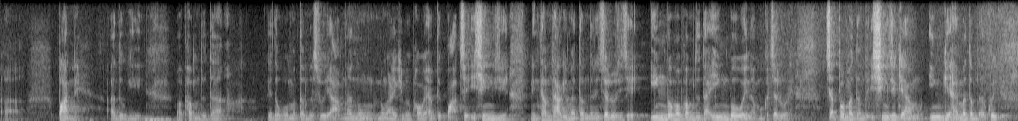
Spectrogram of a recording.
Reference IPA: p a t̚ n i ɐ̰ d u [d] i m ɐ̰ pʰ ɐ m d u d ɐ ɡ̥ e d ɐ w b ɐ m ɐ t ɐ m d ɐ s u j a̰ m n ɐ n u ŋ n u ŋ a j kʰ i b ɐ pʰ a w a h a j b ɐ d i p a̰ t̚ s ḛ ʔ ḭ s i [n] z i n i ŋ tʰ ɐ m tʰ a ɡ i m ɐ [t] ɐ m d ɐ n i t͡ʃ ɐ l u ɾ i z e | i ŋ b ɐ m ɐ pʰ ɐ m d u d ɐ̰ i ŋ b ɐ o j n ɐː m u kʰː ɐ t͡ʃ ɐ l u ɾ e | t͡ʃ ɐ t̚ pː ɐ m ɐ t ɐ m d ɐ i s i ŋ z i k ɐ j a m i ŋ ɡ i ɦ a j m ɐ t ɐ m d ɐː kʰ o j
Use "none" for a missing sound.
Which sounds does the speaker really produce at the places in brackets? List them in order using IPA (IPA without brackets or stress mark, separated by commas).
ɡ, ŋ, t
